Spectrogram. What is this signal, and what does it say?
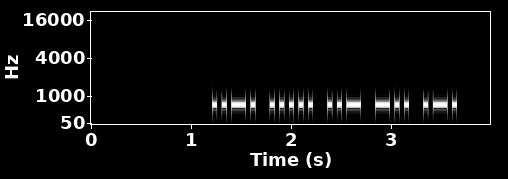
Morse code, heard as a keyed tone, about 25 wpm, 700 Hz. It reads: F5UDR
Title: DXCC-100 Call Signs - 5 Characters - 25wpm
